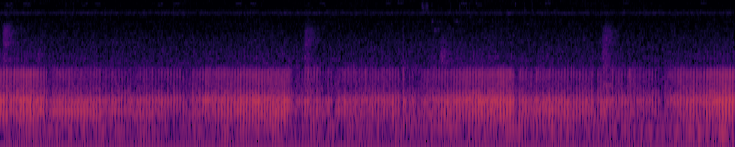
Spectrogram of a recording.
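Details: Domestic cat purring steadily close to the microphone, a low rumbling drone with soft pulses and breath-like swells, broken by brief pauses every couple of seconds; no talking.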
